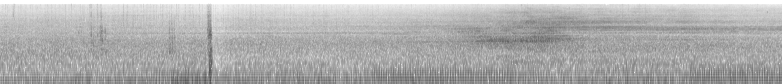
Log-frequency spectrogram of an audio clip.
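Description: Motorcycle engine running as the bike rolls along, with road and wind noise; a single sharp click about two and a half seconds in.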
